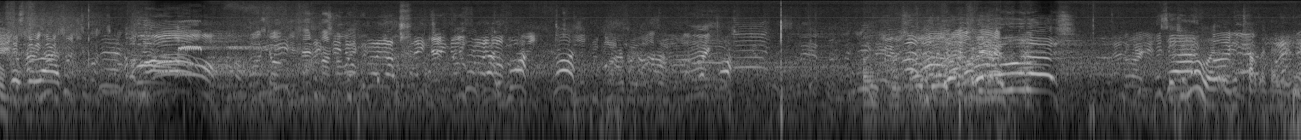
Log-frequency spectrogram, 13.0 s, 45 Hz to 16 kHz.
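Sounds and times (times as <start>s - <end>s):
men talking and calling out: 0.0s - 13.0s.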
